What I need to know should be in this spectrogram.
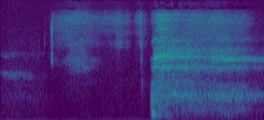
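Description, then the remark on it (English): A person deliberately breathes heavily right into the microphone: a soft, airy intake, then a sudden loud, rushing exhale that continues harshly to the end. No talking. “And what if the person's just breathing and you can hear them breathing intensely?”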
